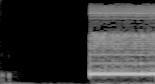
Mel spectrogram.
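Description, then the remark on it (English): After a moment of near silence, a steady electronic telephone ring tone of an outgoing phone call cuts in abruptly and holds at an even, fairly loud level, without any voices; the call goes unanswered. “She's not answering her phone.”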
